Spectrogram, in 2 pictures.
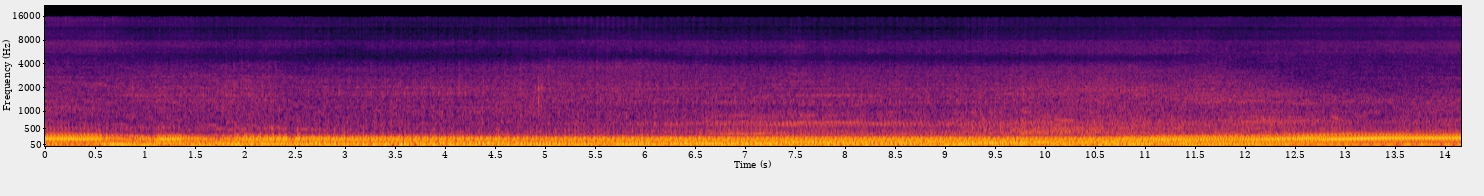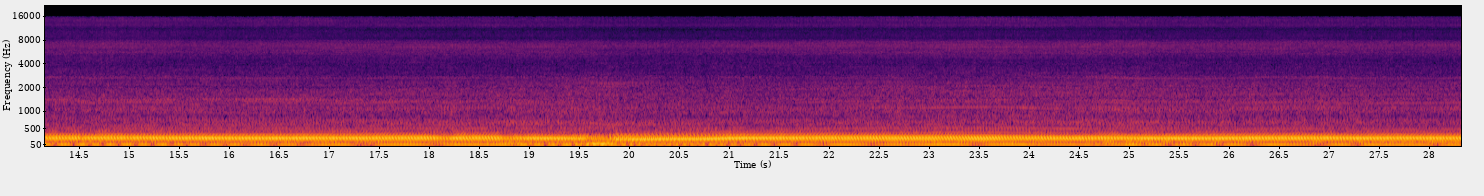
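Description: ATV engine running steadily under way, its note climbing about twelve seconds in, dipping briefly near nineteen seconds and coming back up as the throttle changes.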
